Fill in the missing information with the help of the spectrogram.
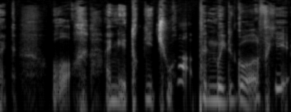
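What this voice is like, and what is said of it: Put-on Russian or Ukrainian accent. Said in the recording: “She was like Russian or Ukrainian or something like that ... I'm not trying to do accents to make fun of people. I'm doing accents to be funny.”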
